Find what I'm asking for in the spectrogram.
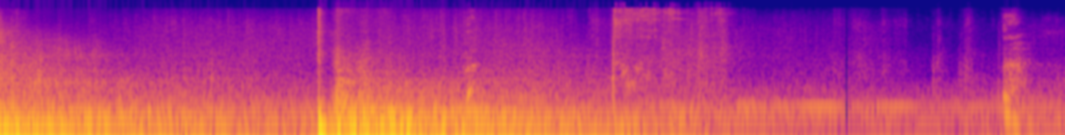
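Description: A Confringo fire spell bursts with a sudden loud blast in a Hogwarts Legacy mine, followed by a rumbling decay and a few smaller crackling pops.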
